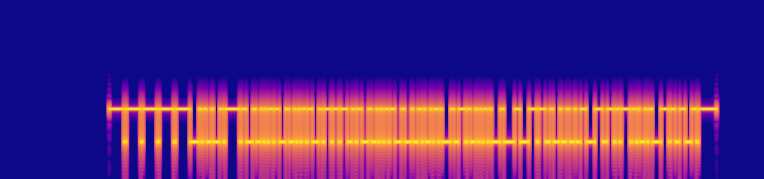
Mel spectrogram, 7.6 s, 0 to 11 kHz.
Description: RTTY (45.45 baud, 850 Hz shift), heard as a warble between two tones, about 990 Hz centre. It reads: ARARAQUARA DECRETOU LOCKDOWN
